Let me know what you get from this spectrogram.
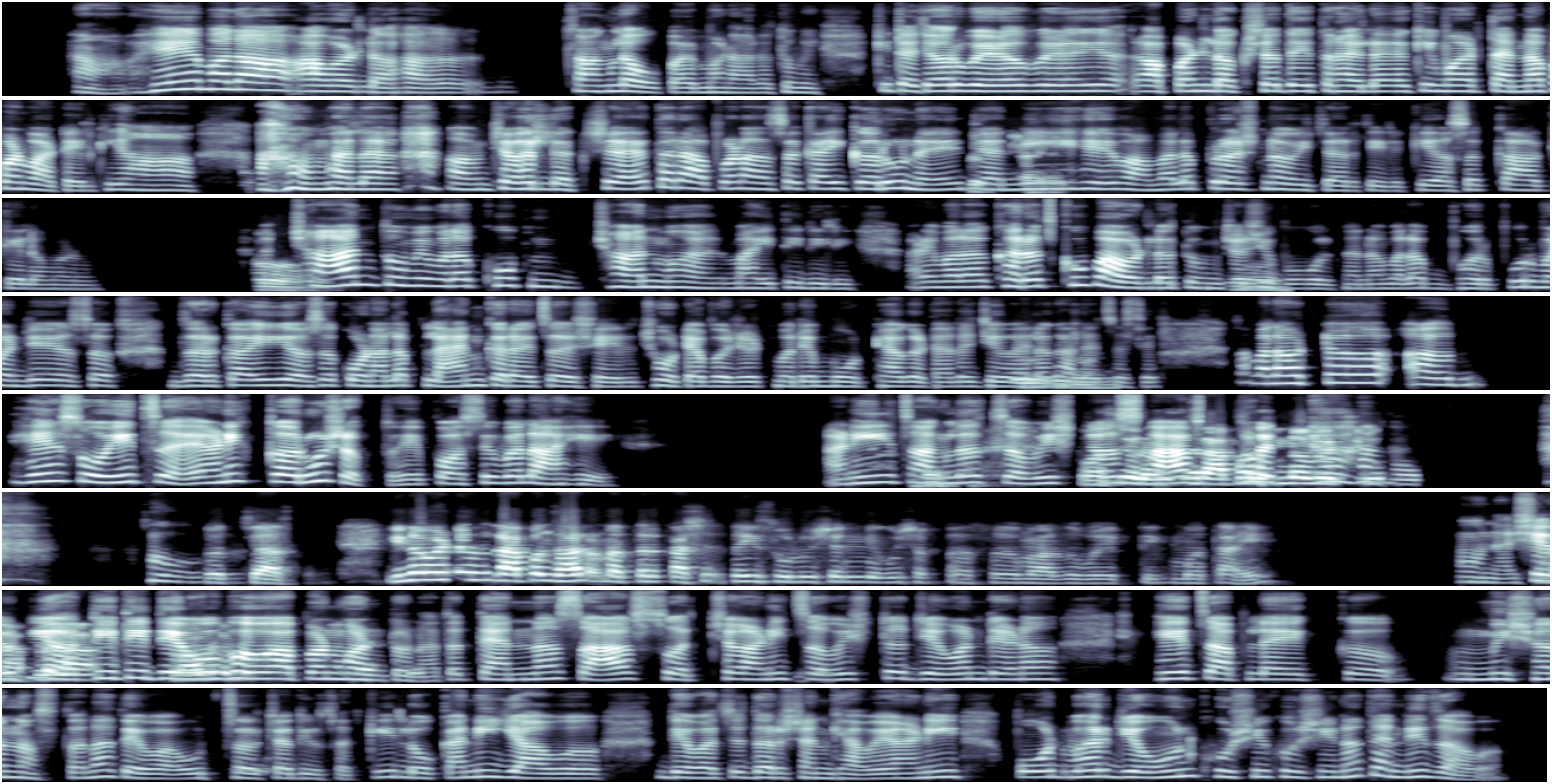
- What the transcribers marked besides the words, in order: other background noise; laughing while speaking: "आम्हाला आमच्यावर लक्ष आहे"; chuckle; in English: "इनोव्हेटिव्ह"; laughing while speaking: "स्वच्छ"; chuckle; in English: "इनोव्हेटिव्ह"; unintelligible speech; unintelligible speech; in English: "मिशन"; unintelligible speech
- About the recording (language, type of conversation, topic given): Marathi, podcast, बजेटमध्ये मोठ्या गटाला कसे खायला घालाल?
